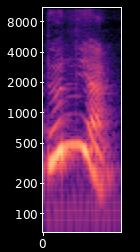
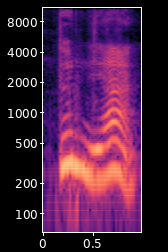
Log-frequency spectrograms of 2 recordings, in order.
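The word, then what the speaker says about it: دنيا: Kemudian dunya, tetap nun sukunnya dibaca jelas yaitu dunya ya, nun sukun bertemu ya dalam satu kata.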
